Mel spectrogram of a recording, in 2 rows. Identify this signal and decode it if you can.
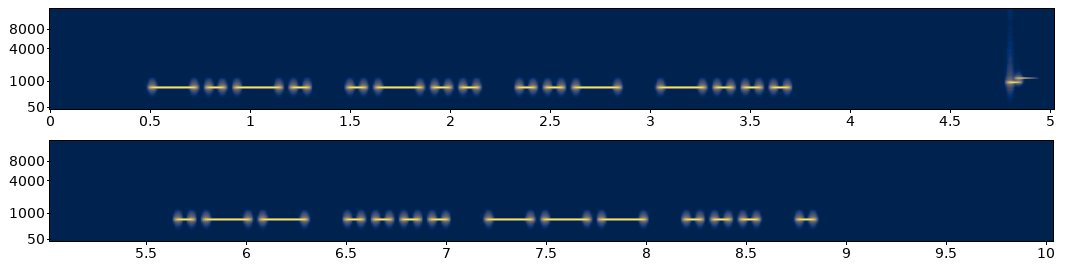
Morse code, heard as a keyed tone, about 17 wpm, 700 Hz. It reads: CLUB WHOSE
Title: Sentences from Top 1200 Words - New Word Drill Alt - 17wpm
